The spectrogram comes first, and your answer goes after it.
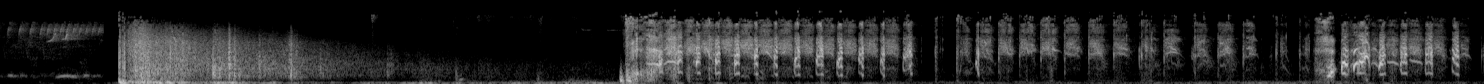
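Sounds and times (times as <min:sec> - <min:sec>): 
faint bird chirping: 0:00.0 - 0:01.1, 0:05.7 - 0:06.2
cow exploding: 0:01.2 - 0:04.5
laughter: 0:06.2 - 0:14.8.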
